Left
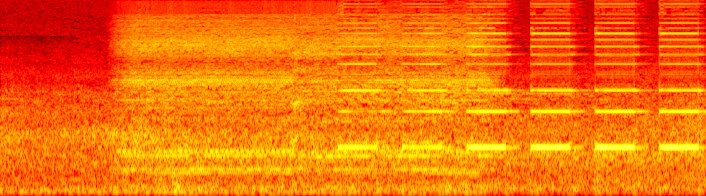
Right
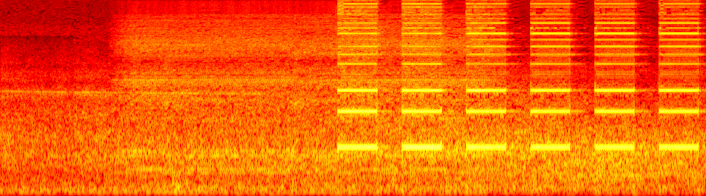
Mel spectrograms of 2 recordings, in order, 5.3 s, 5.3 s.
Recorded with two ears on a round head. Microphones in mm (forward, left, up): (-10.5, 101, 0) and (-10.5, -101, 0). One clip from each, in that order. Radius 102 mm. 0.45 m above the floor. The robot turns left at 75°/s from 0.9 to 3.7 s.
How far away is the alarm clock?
About 2 m.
